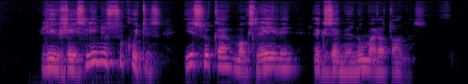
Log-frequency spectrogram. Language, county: Lithuanian, Vilnius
